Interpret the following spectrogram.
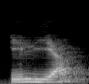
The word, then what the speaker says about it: il y a: Okay, this we can read il y a, okay, but most of the time French people will say il y a. So ya, okay, we are reading this as one single word, ya.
